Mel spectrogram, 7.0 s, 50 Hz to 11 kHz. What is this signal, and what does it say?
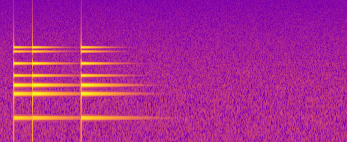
Ship's bell, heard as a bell. 3. Three half-hours of the watch have passed.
